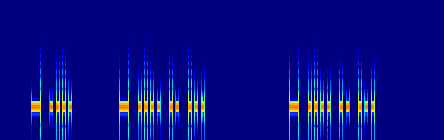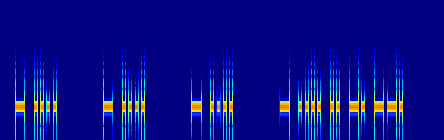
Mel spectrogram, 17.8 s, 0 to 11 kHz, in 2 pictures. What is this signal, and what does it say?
Morse code, heard as a keyed tone, about 19 wpm, 800 Hz. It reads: TH THIS THIS TH TH TH THING
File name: THs / TH / TH Prefixes 3 @18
